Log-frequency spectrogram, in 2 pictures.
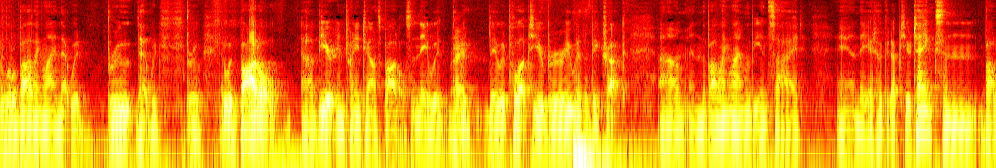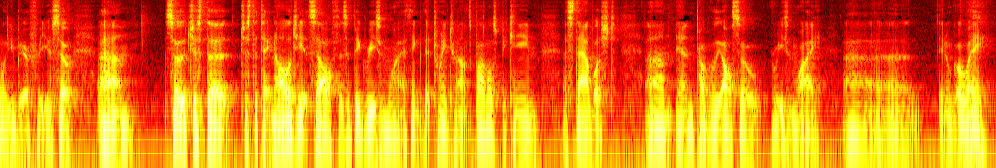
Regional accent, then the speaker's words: Wisconsin, United States; also born or lived in California; I moved from California to Wisconsin as a kid

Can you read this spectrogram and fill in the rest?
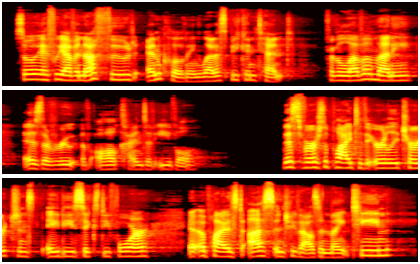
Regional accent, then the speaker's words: United States; I'm from America

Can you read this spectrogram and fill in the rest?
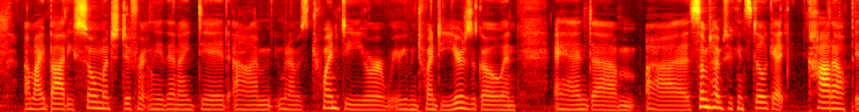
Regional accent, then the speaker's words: Newfoundland and Labrador, Canada; I'm from Newfoundland

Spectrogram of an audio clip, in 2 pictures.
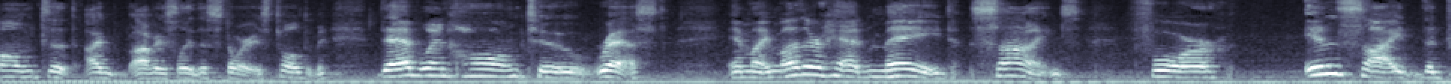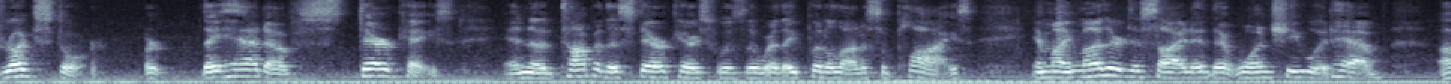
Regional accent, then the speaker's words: Los Angeles, California, United States; Los Angeles, California

